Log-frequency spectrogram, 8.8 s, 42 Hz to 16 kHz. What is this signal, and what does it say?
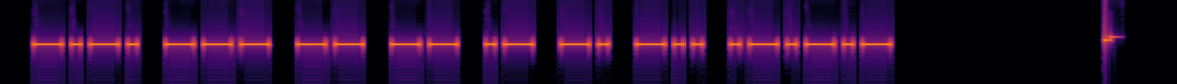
Morse code, heard as a keyed tone, about 17 wpm, 700 Hz. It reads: COMMAND.
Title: Sentences from Top 1600 Words 17wpm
